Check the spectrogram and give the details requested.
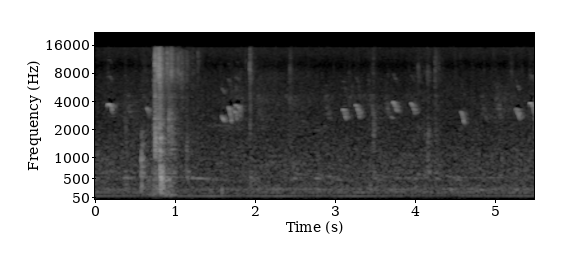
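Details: Chicks recorded in 2013 utter a series of brief, high, falling peeps, often in quick pairs, with one loud knock near the start and light clicking throughout.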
